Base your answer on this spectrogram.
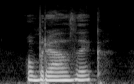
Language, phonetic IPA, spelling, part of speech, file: Czech, [ˈobraːzɛk], obrázek, noun, Cs-obrázek.ogg
- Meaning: 1. diminutive of obraz 2. figure (drawing) 3. illustration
